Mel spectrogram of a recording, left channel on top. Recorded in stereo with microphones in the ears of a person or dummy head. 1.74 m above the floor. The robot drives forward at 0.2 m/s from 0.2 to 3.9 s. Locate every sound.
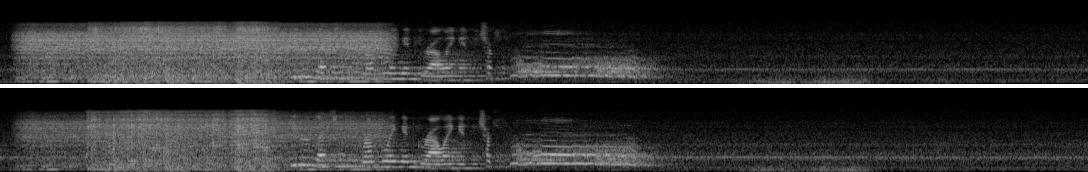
0.9 s crumpling: 30° right (ahead or behind), 4.5 m; by 2.8 s 25° right (ahead or behind), 5 m
2.9 s a woman speaking: 45° right (ahead or behind), 5 m
5.1 s a scream: 30° right (ahead or behind), 6.5 m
